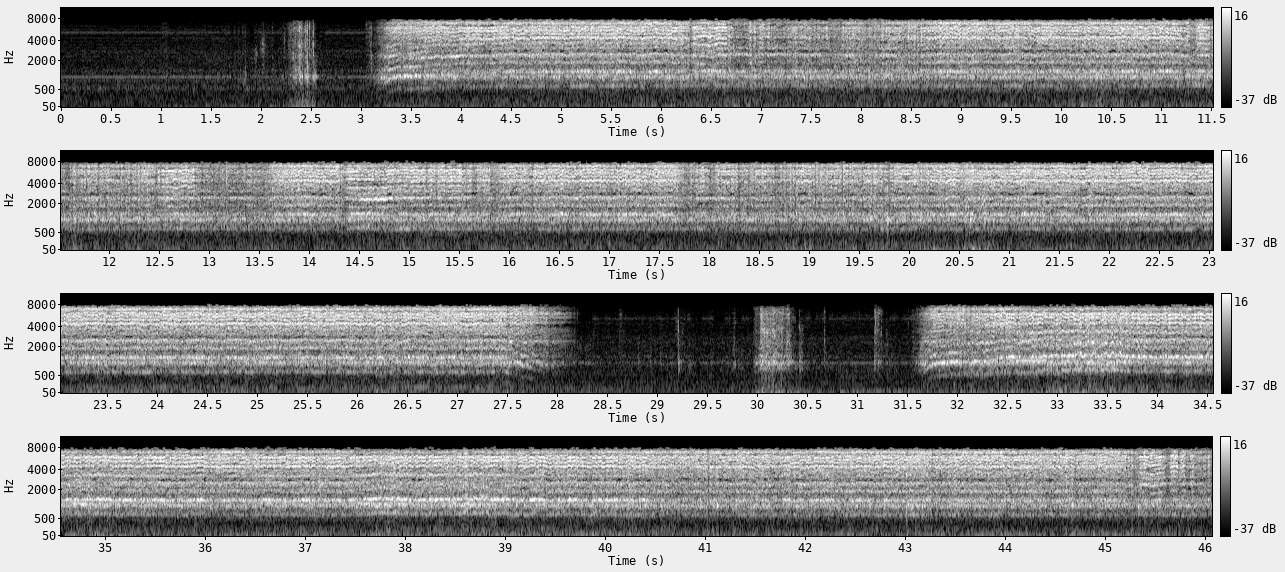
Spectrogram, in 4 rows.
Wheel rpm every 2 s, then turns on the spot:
10, 60, 160, 160, 160, 160, 160, 160, 170, 160, 160, 160, 160, 120, 20, 30, 150, 160, 160, 160, 160, 160, 160.
28-30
